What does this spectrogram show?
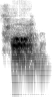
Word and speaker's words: CON: you pronounce that even in davidson county it's pronounced con c-o-n they control the supply of health care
